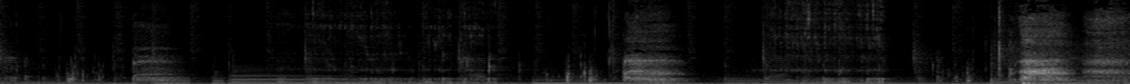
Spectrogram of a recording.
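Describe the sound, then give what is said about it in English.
Several wet sips and slurps of water, each followed by a breathy exhale or gasp, with a soft hum underneath and a louder gulp near the end. “Let me sip on some of this water.”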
